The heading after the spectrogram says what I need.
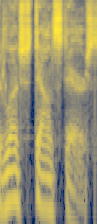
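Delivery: plain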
